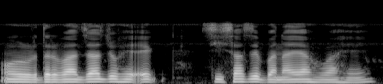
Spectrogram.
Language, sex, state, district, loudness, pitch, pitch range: Hindi, male, Arunachal Pradesh, Lower Dibang Valley, -17 LUFS, 115 Hz, 110-125 Hz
